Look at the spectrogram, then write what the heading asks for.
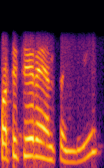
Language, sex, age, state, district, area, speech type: Telugu, female, 45-60, Andhra Pradesh, Bapatla, urban, conversation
